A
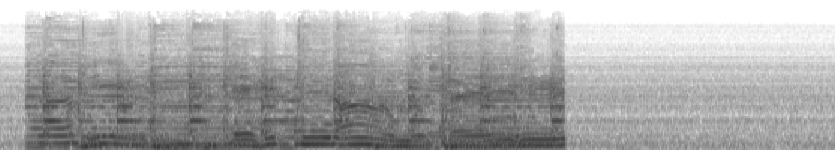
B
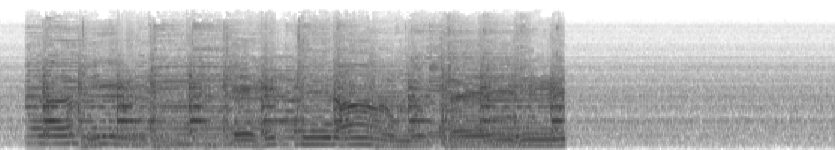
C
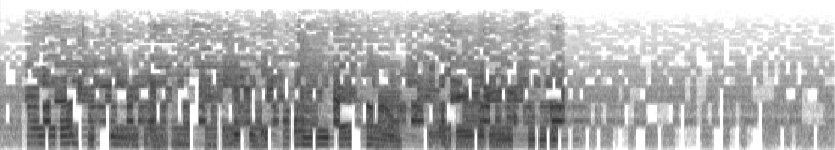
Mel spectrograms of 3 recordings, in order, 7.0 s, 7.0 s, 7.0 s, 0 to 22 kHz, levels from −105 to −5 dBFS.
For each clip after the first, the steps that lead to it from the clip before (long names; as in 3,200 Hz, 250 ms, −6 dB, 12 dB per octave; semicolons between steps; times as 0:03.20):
high-pass filter 440 Hz 12 dB per octave; level +4 dB
time-frequency cells dropped at random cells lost 42%; single-tap delay 184 ms −21.5 dB; level +6 dB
